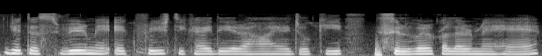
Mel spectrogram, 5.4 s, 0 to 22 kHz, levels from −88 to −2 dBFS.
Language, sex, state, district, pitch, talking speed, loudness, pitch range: Hindi, female, Nagaland, Kohima, 190 Hz, 165 wpm, -17 LUFS, 180-200 Hz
